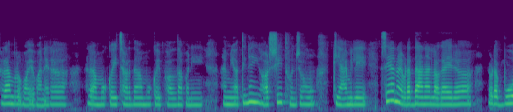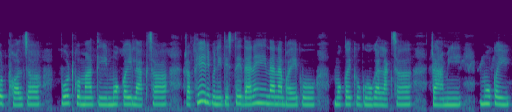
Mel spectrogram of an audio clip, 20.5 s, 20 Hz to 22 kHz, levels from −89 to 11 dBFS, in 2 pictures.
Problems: background sounds at intervals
